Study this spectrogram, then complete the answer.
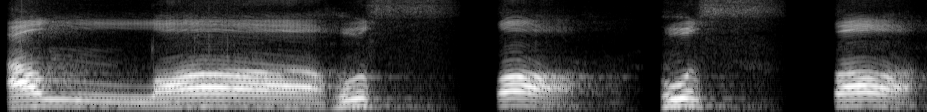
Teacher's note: Pergerakan bibir kita, hu itu monyong, so tidak monyong. Maka ini so ya monyong, hu monyong, so tidak monyong.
